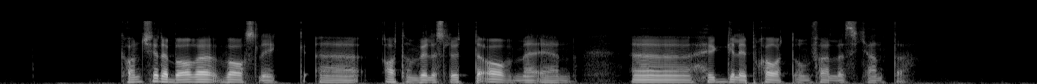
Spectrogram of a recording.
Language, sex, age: Norwegian, male, 34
